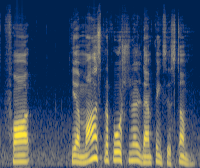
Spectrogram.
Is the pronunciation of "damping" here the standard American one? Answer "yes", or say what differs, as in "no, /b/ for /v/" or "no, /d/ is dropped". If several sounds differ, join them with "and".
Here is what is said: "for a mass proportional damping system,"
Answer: yes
